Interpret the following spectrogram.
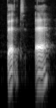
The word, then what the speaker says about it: bête: And then we have bête, where it makes the same sound as in mer, bête, whereas the parler makes an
